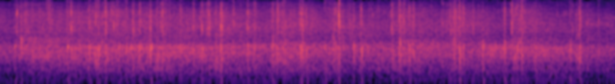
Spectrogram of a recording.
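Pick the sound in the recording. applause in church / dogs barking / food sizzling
applause in church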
